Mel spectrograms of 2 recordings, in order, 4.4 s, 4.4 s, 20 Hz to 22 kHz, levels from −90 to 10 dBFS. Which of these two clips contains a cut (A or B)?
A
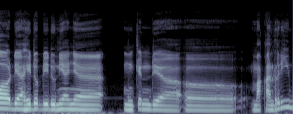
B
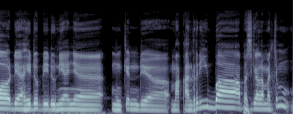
B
